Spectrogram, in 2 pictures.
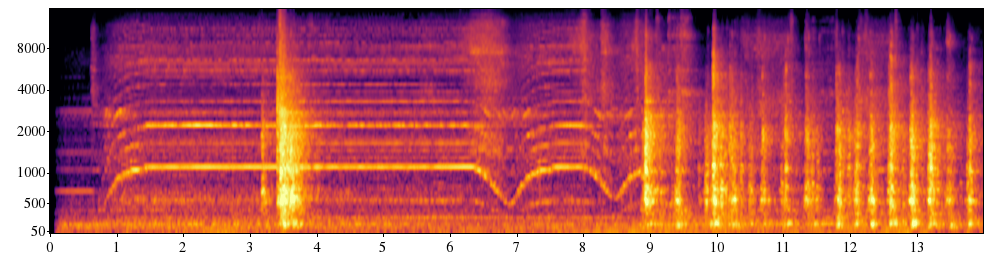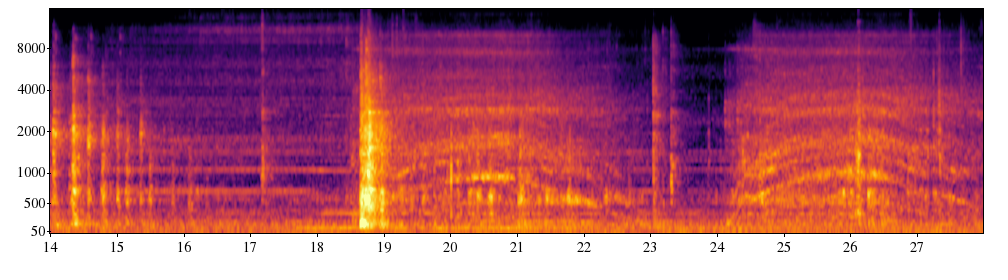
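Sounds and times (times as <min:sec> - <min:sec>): hydraulic pump motor whine: 0:00.1 - 0:28.0.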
